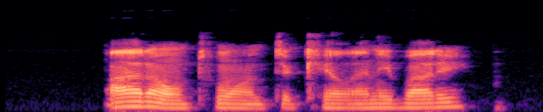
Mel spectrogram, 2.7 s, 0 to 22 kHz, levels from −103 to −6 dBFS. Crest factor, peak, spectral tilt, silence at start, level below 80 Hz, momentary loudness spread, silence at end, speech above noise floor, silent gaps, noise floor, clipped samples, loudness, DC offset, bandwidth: 20 dB; -4 dBFS; -5.5 dB/octave; 0.55 s; -62 dBFS; 10 LU; 0.4 s; 52 dB; none; -75 dBFS; under 0.1%; -22 LUFS; under 0.1%; 7.6 kHz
